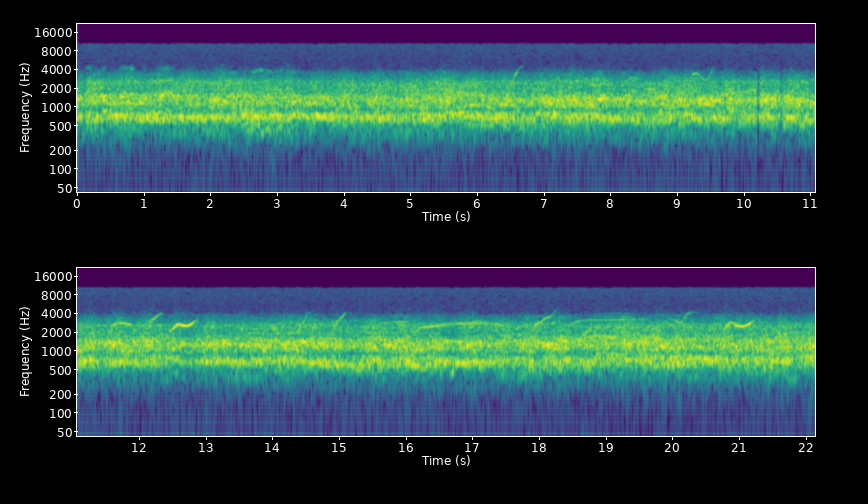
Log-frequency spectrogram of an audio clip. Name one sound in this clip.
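A large outdoor crowd roars and chants loudly.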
